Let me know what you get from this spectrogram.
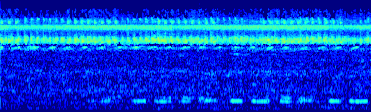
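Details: Summer-night chorus of grass insects in rural countryside by a grandmother's house: constant high metallic trilling in stacked bands, joined after two seconds by short low tones repeating roughly twice a second.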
